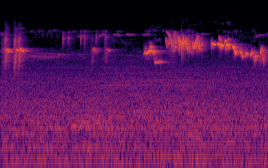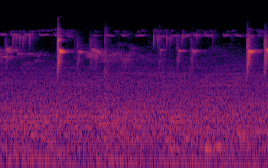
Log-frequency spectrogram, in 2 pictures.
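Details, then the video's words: A bird near a loch by Dundee, Scotland, sings a rapid run of high, sweet whistles that tumble downward. Isolated sharp chirps follow every second or two, with a short trill closing the passage amid quiet surroundings. "Birds whistling"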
